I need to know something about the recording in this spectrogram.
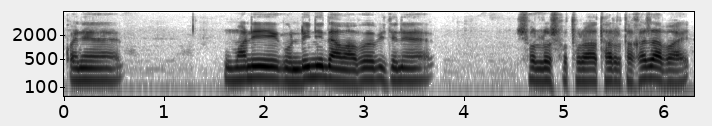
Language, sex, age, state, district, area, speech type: Bodo, male, 60+, Assam, Chirang, rural, spontaneous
